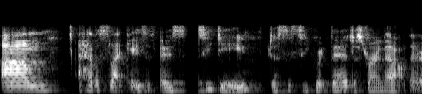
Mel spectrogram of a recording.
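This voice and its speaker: With a London accent, a woman speaks at a moderate pace with ordinary pitch variation. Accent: London English with Nigerian heritage. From East London, Stratford. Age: 20s. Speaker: podcast co-host, pharmacist. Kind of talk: casual chat. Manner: animated.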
